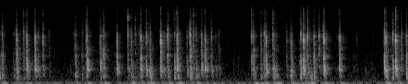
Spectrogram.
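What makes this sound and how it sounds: Fingertips of both hands type on a full-size pink Disney Mickey Mouse retro keyboard made by ROYCHE, a plastic-cased membrane keyboard with round dark green plastic keycaps. The result is a fast, irregular run of short, bright, soft-edged plastic taps and clacks with almost no ring. Brief pauses break up the bursts of typing.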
